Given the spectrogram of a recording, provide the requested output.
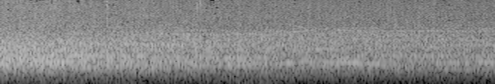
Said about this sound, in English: There was a wild applause, it was screaming and on calls.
